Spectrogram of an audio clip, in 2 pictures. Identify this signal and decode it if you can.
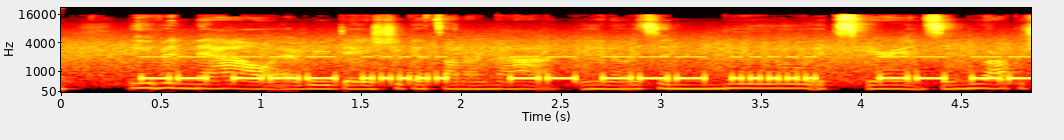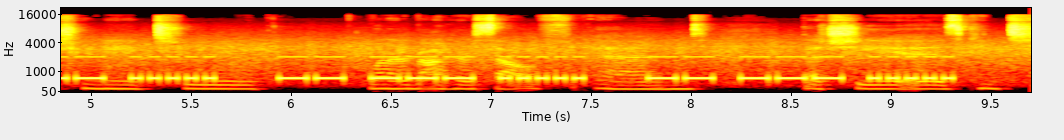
Morse code, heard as a keyed tone, machine-sent, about 26 wpm, 670 Hz, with speech in English. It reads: MO5 MO5 MO5 MO5 MO5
